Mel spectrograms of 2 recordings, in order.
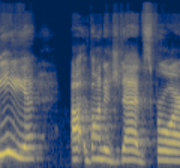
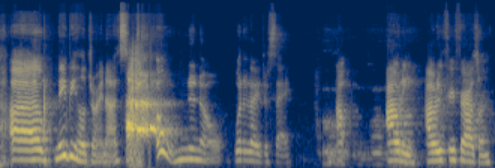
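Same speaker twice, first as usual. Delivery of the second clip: normal talking voice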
